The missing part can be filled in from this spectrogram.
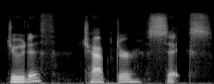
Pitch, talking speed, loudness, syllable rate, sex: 115 Hz, 85 wpm, -22 LUFS, 2.8 syllables/s, male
